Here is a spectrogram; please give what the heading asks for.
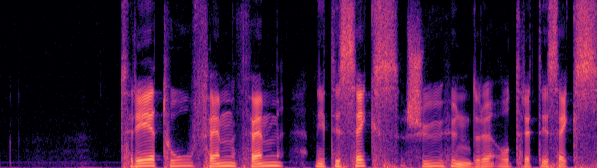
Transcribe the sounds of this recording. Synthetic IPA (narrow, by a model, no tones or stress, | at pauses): t̪ʰɾeːt̪ʰuːfɛmfɛmnɪt̪ɪsɛksʃʉːhʉnd̪ɾəʔoːt̪ʰɾɛt̪ɪsɛks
